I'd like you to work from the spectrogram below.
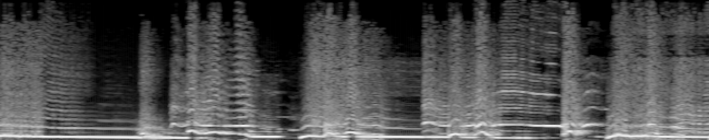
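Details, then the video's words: Singing dogs howling together, a sustained falling howl layered with a second higher voice and frequent yipping breaks. "dogs singing"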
